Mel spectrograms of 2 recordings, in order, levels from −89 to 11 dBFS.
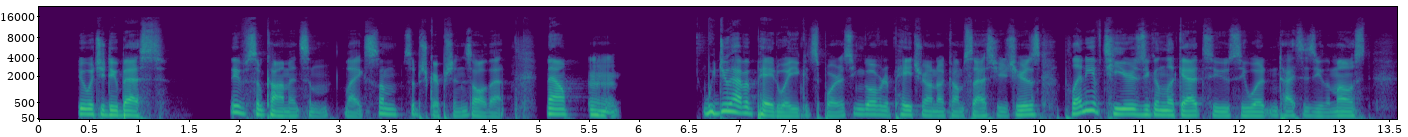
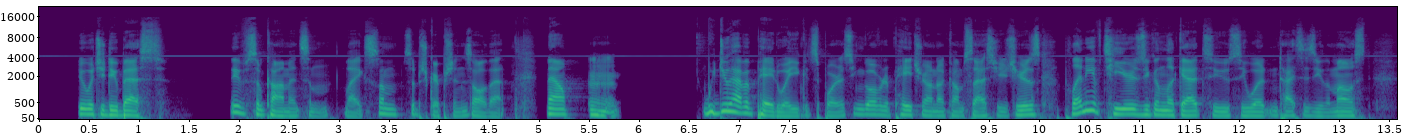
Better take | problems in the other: first | high-pitched whine; faint; throughout; 4.5 kHz, 35 dB below the speech

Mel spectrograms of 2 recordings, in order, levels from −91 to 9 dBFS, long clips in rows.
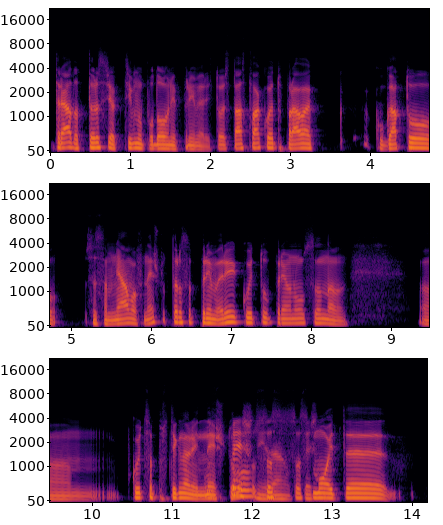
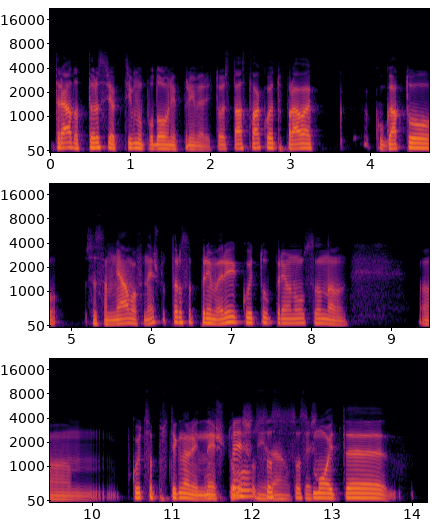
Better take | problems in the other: neither | muffled; very; fading above 2.5 kHz; the same in both

